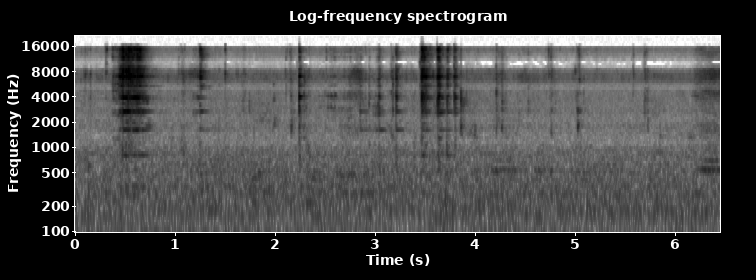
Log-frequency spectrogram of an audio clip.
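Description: Metal utensil clinking against a ceramic plate. There is a sharp ringing clink about half a second in, a few light taps, then a short run of clinks about three and a half seconds in.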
